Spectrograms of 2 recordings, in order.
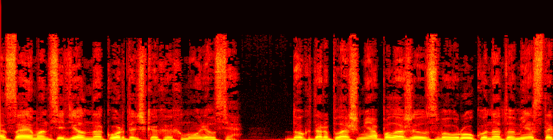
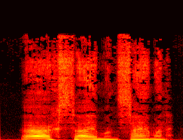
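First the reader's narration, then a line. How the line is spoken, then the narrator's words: Quiet laughter. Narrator (Russian): тихо засмеялся доктор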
